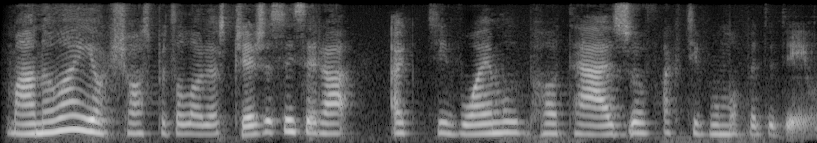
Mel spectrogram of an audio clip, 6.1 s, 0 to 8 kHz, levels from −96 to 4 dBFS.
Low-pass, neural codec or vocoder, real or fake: 7.2 kHz; codec, 16 kHz, 0.5 kbps, X-Codec, WavLM features, trained on Multilingual LibriSpeech; fake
